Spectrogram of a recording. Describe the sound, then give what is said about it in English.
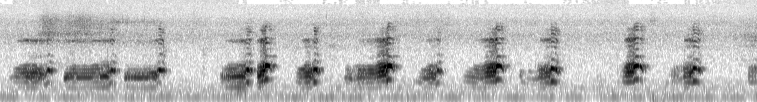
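Geese honk repeatedly in a steady, overlapping chorus, clear, with a low constant hum underneath and no voices, heard from a goose blind during a goose hunt. “The Big Honker Podcast joins you in the goose blind.”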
